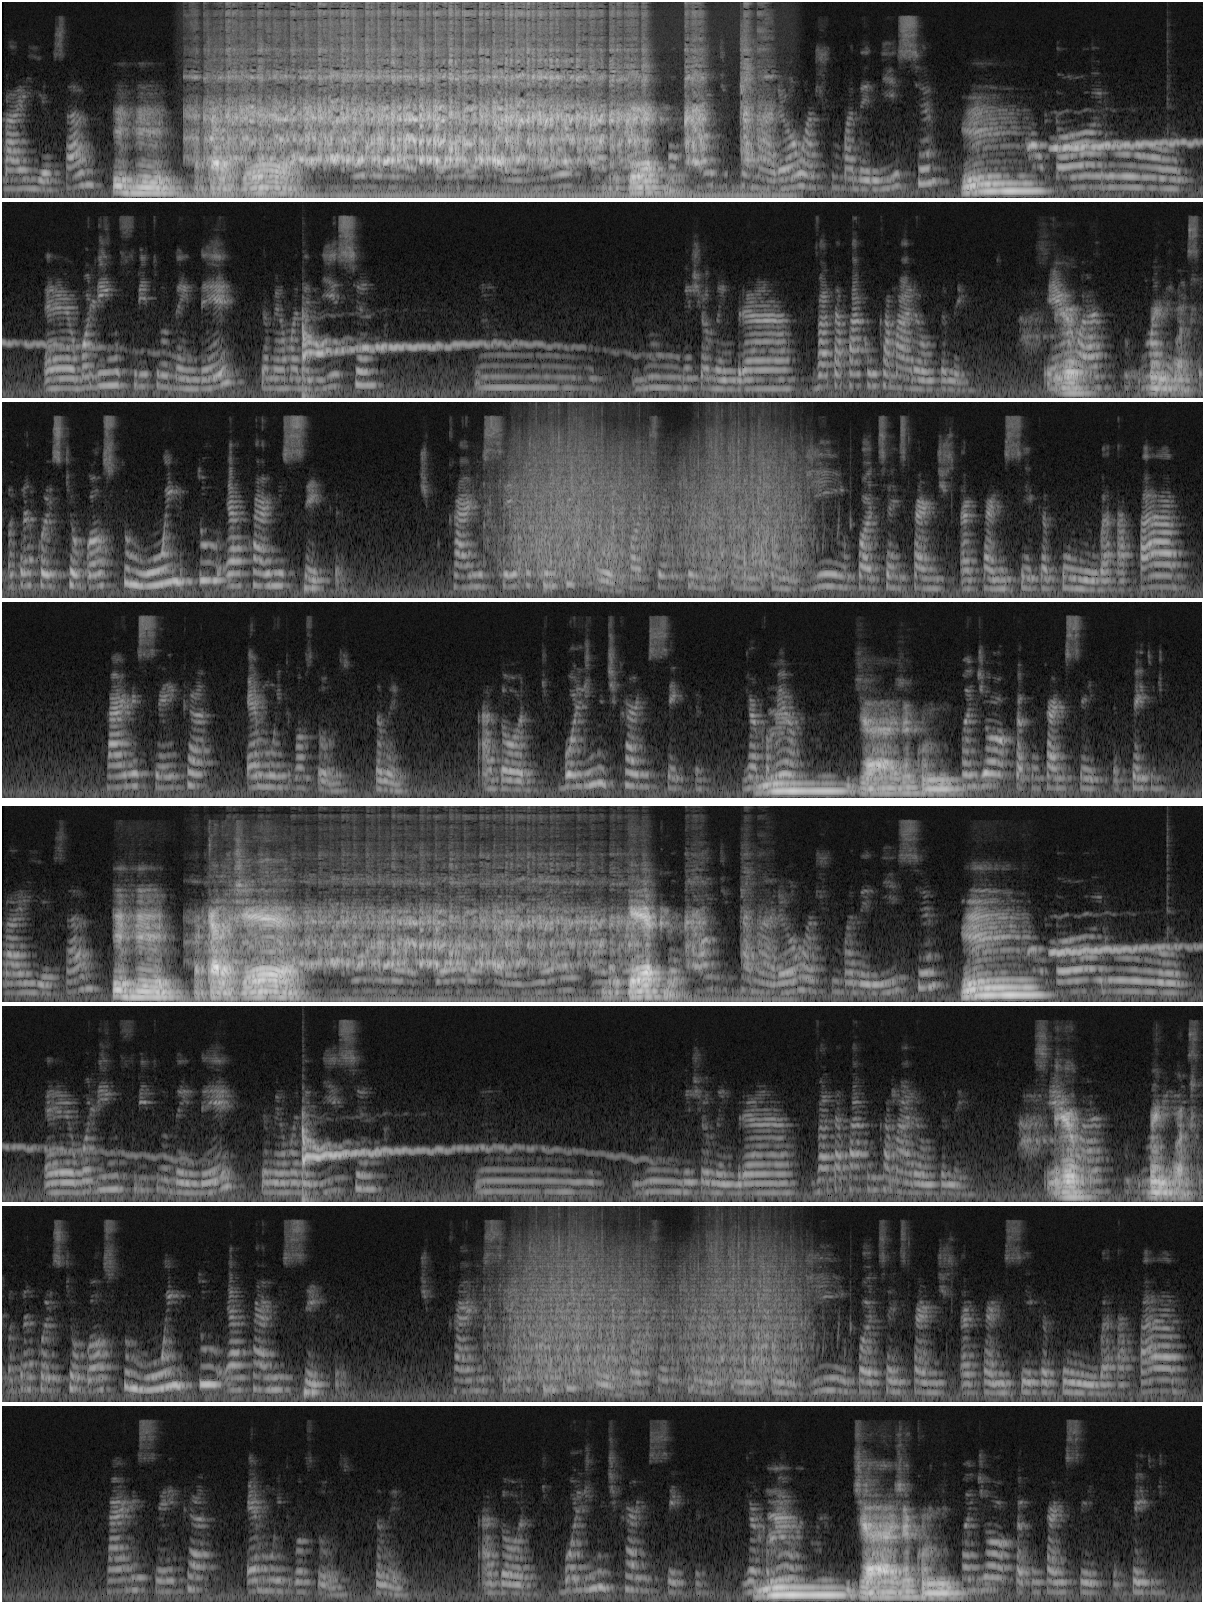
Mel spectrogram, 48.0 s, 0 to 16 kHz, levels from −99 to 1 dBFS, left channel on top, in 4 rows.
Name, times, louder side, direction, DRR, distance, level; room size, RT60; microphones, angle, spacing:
voice 1, 0.0-1.0 2.9-9.4 10.2-11.8 12.4-14.3 14.6-15.8 16.7-18.0 18.3-21.7 22.4-27.5 28.2-35.8 37.1-38.1 38.5-39.5 39.8-40.0 40.8-43.0 43.4-44.1 45.6-47.6, left 2 dB, 35° left, 1.1 m, -40 dB
voice 2, 1.1-3.0 6.1-6.8 9.6-10.4 22.2-22.8 23.5-23.8 43.6-45.6, right 5 dB, 70° right, 0.6 m, -24 dB
sound 1, 1.8-7.9, left 11 dB, 90° left, 0.3 m, -26 dB
sound 2, 10.5-13.3 15.0-17.8, right 1 dB, 15° right, 0.9 m, -39 dB
Water / Splash splatter, 28.7-32.5 33.1-33.2 33.5-33.6, left 1 dB, 5° left, 0.5 m, -39 dB
11.0 x 5.7 x 5.1 m
head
